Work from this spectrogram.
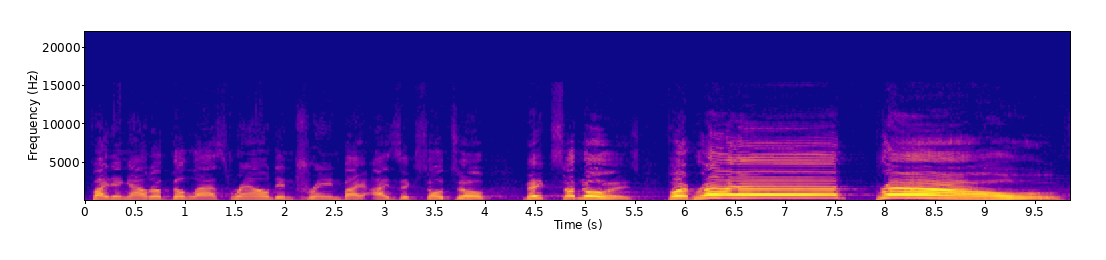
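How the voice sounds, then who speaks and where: Guy doing boxing ring announcer intros, super high raised voice, really slow and booming, drags the names out. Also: lively intonation, a bit bright. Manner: booming, stretches out fighters' names. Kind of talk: formal boxing ring announcing, drawn-out delivery.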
